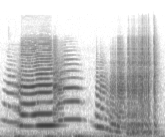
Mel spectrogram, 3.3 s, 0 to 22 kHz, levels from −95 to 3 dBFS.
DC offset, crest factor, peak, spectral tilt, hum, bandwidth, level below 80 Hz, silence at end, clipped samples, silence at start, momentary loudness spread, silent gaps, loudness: under 0.1%; 14 dB; -14 dBFS; -4.5 dB/octave; none; 13 kHz; -48 dBFS; 0.05 s; under 0.1%; 0.05 s; 14 LU; none; -28 LUFS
